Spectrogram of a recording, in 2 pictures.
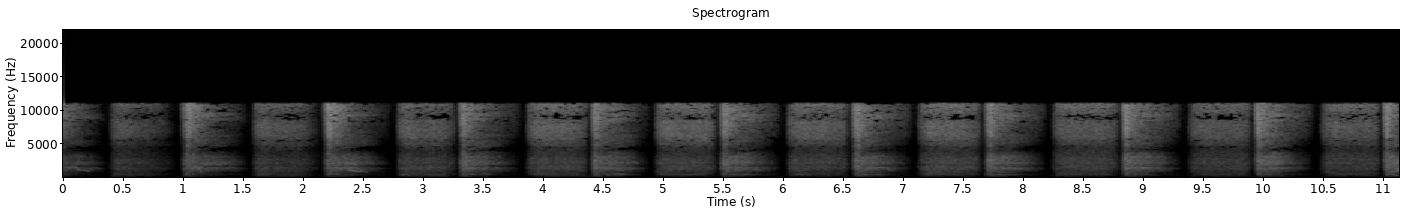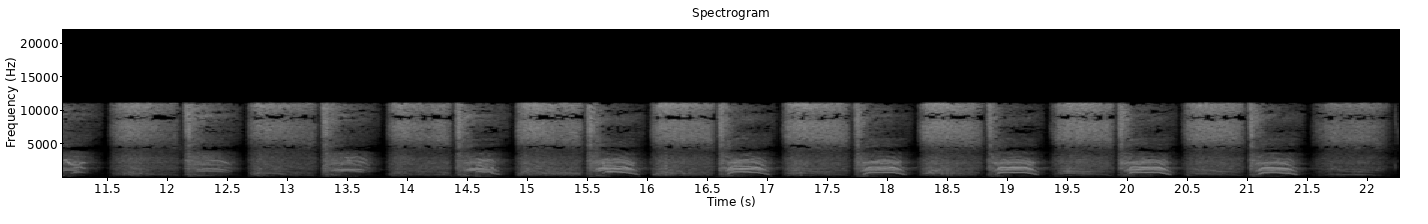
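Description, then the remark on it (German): Forceful, rapid power breathing during a yoga exercise, done in shoulder stand with scissoring leg movements: a steady train of about thirty sharp, breathy huffs in even rhythm, growing louder and more voiced toward the end, with no talking. “Jetzt Power Breath mit Scherenbewegung der Beine.”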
